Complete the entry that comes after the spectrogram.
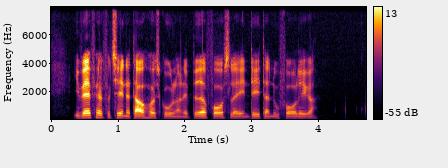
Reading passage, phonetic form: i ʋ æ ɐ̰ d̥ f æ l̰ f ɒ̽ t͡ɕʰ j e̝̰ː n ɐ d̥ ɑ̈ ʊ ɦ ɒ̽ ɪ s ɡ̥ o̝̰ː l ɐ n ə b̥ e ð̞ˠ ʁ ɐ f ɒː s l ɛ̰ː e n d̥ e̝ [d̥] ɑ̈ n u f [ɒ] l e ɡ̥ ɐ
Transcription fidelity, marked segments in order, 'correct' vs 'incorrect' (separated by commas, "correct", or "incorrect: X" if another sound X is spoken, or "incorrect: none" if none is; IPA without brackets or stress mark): correct, incorrect: ɒː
